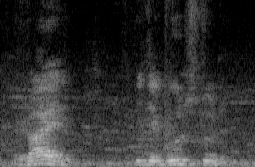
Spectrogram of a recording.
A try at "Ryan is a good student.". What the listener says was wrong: So good and student was the same sound. You have to say Ryan is a good student. Ryan is a good student.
